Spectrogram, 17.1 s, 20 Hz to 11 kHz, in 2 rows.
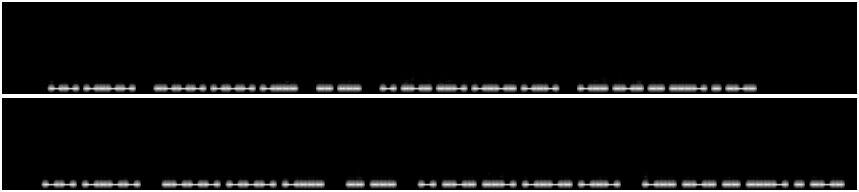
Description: Morse code, heard as a keyed tone, about 33 wpm, 700 Hz. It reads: MY JOB IS TRUCK DRIVER MY JOB IS TRUCK DRIVER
